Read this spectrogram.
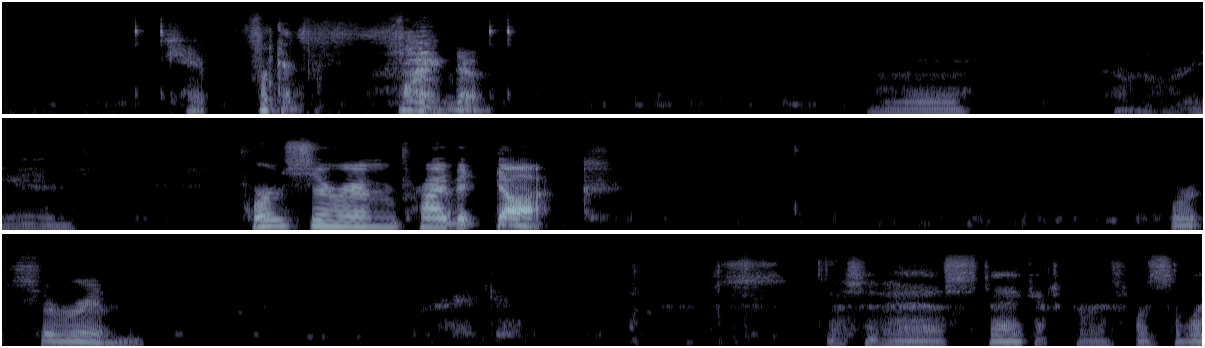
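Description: A young woman talks calmly and close into a microphone, with pauses.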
